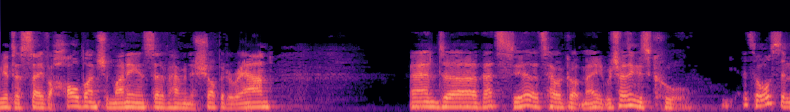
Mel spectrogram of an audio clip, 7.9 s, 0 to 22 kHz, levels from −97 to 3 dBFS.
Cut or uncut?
uncut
